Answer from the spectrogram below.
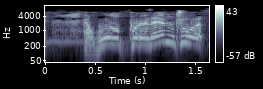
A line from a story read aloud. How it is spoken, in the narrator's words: they bellowed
